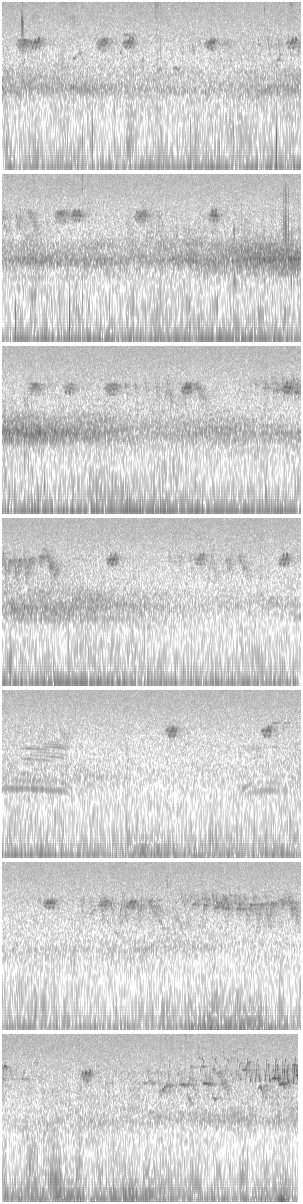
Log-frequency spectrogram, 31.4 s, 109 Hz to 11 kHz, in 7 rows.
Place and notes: hoscheid, sheeps on a meadow
Two sheeps eating grass on a meadow. The birds in the distant trees, the drone of the traffic coming in and out with the mellow wind movements. Recorded in early spring in the early evening time.
Hoscheid, Schafe auf einer Wiese
Zwei Schafe essen Gras auf einer Wiese. Die Vögel in den fernen Bäumen, das Dröhnen des Verkehrs kommt und geht mit den sanften Windbewegungen. Aufgenommen im Frühjahr am frühen Abend.
Hoscheid, moutons dans une prairie
Deux moutons broutant de l’herbe sur une prairie. Les oiseaux dans les arbres dans le lointain, le bourdonnement du trafic entrant et sortant avec les doux mouvements du vent. Enregistré au début du printemps, en début de soirée.
Projekt - Klangraum Our - topographic field recordings, sound sculptures and social ambiences
2 June 2011, ~16:00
